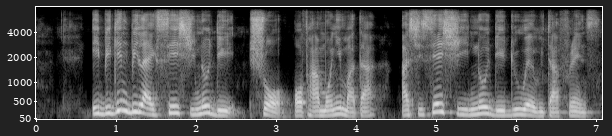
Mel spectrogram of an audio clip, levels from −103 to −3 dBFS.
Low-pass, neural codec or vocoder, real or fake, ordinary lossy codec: 7.2 kHz; codec, 16 kHz, 4.8 kbps, FACodec; fake; none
